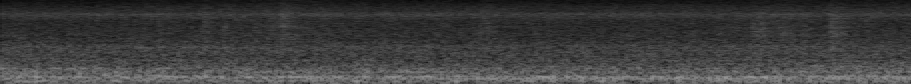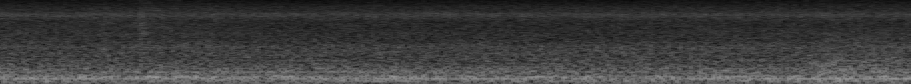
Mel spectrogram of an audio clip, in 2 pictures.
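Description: CNC pipe-cutting machine's chuck drive slowly rotating a clamped steel pipe: a steady mechanical hum with a constant low tone.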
